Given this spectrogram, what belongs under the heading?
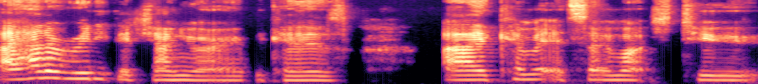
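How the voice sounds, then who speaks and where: A woman speaks with a London accent. Her pace is fairly quick. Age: 20s. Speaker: podcast guest on career break. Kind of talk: casual chat. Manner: calm; hesitant fillers.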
